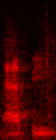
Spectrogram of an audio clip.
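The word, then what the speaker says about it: AAFE: Asian Americans for Equality, the acronym for which is pronounced AFI, represented by Chris Coy and Ernesto Vigoro.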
